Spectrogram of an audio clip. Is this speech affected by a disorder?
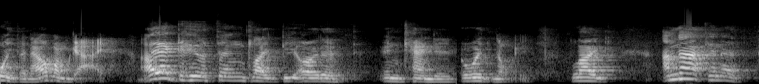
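Yes: cerebral palsy.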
